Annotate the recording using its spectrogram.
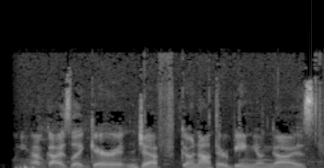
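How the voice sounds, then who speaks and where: A normal speaking voice from a woman, fairly quick and medium-pitched. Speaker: sports reporter. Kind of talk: interview questions.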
